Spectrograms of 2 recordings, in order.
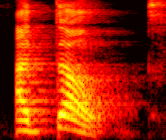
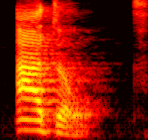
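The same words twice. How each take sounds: First: The stress is on the second syllable. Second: The stress is on the first syllable. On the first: "in American English, the stress is on the second syllable" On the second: "in British English, ... the stress is on the first syllable"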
